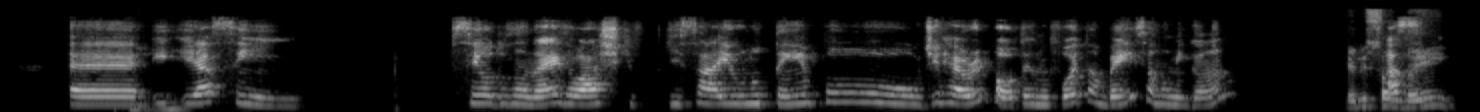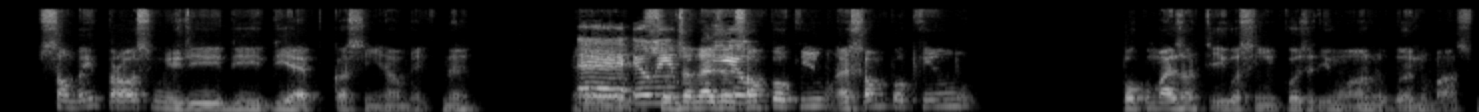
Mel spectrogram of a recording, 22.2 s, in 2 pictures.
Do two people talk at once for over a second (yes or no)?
yes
